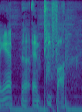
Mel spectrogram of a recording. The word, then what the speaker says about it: Antifa: He has been in the hospital for a brain bleed because he was beaten by Antifa. Antifa. How do you say it, Stu? – Anti-fa. – Anti-fa.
